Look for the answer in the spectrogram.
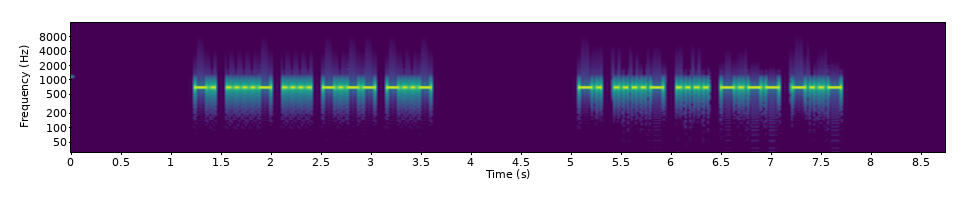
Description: Morse code, heard as a keyed tone, about 28 wpm, 700 Hz. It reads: N4HYX N4HYX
